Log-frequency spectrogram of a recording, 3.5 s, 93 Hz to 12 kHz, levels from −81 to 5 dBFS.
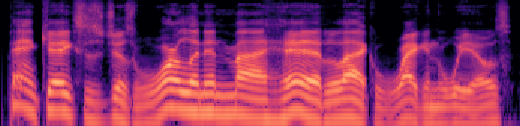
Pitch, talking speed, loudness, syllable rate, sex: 130 Hz, 175 wpm, -17 LUFS, 4.2 syllables/s, male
